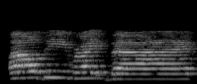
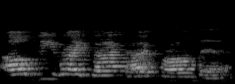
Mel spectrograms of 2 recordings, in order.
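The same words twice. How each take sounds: First: Clingy mock plea, drawn out; begging an ex back. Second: Clingy plea, quicker and off mic; begging an ex back. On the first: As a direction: plead theatrically while walking away. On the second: Pretend. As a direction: promise you'll return, needy. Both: Pleading as she leaves.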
